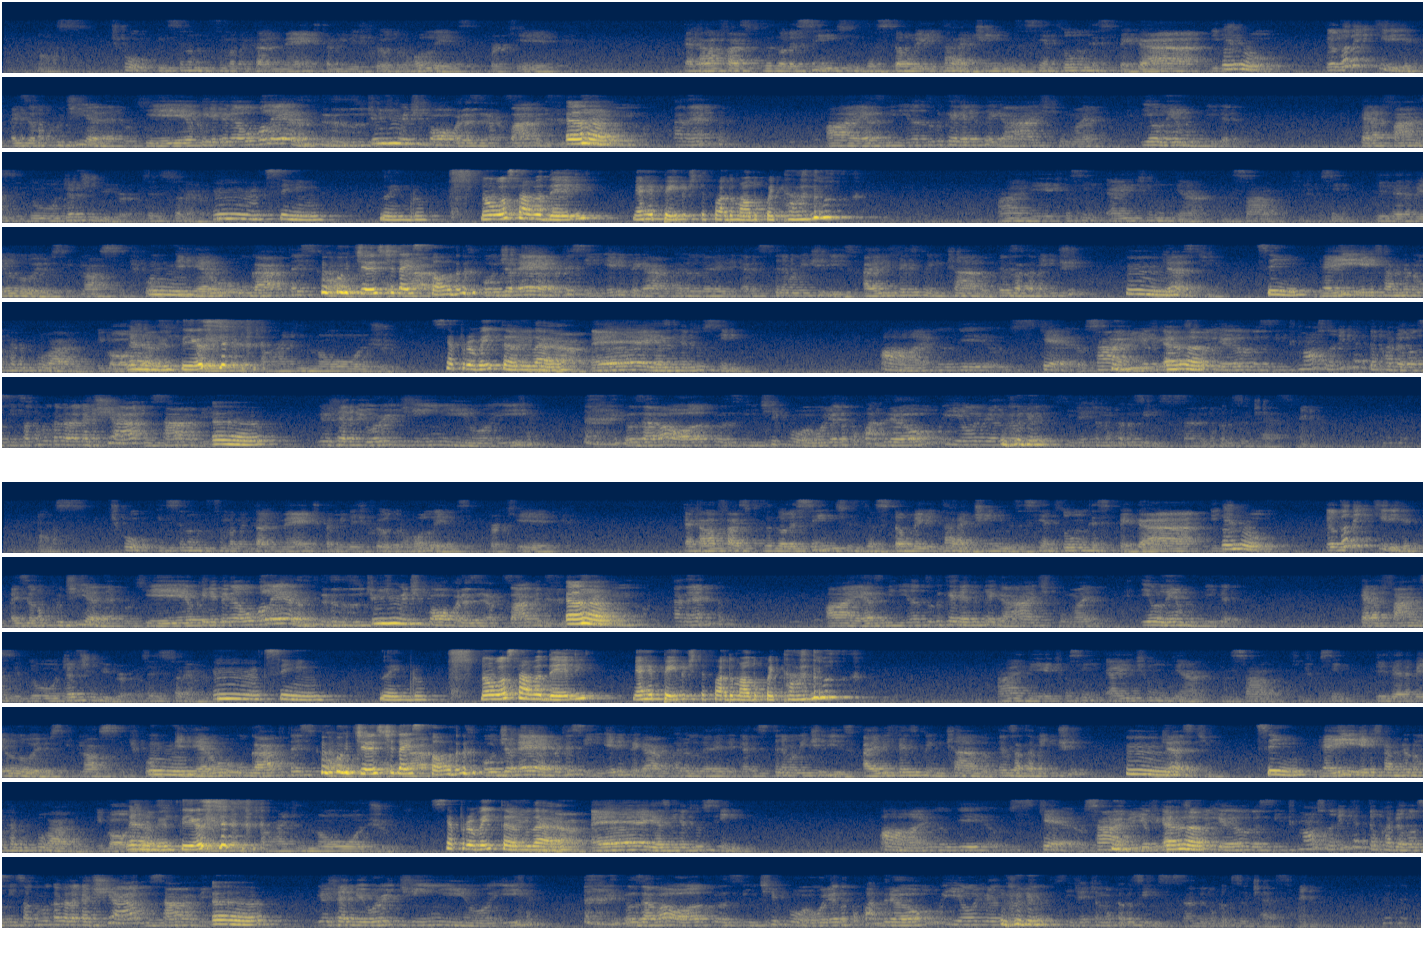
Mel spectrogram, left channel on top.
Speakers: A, on the right; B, on the right.
A: Nossa. Tipo, ensino fundamental e médio, pra mim, desde foi outro rolê, assim, porque. É aquela fase que os adolescentes já estão meio taradinhos, assim, é, todo mundo quer se pegar. E, tipo,
B: Uhum.
A: eu também queria, mas eu não podia, né? Porque eu queria pegar o goleiro <laughs> do time
B: Uhum.
A: de futebol, por exemplo, sabe?
B: Aham.
A: E eu não dá, né? Ai, as meninas tudo querendo pegar, tipo, mas. E eu lembro, amiga, que era a fase do Justin Bieber, não sei se você lembra.
B: Hum, sim. Lembro. Não gostava dele. Me arrependo de ter falado mal do coitado. <laughs>
A: Ai, amiga, tipo assim, aí tinha um piá na sala que, tipo assim, ele era meio loiro, assim. Nossa, tipo,
B: Hum.
A: ele era o, o gato da escola,
B: O Just
A: assim. Ou o
B: da
A: gato.
B: escola.
A: Ou de... É, porque assim, ele pegava, o cabelo dele era extremamente liso. Aí ele fez o penteado exatamente
B: Hum,
A: do Justin.
B: sim.
A: E aí ele ficava jogando o cabelo pro lado, igual
B: Ai,
A: o Justin.
B: meu Deus.
A: Aí eu
B: <laughs>
A: ficava tipo, ai, que nojo.
B: Se aproveitando
A: Aí ele pegava.
B: da.
A: É, e as meninas tudo assim. Ai, meu Deus, quero, sabe?
B: <laughs>
A: E eu ficava,
B: Aham,
A: tipo, olhando assim, tipo, nossa, eu também quero ter um cabelo assim, só que o meu cabelo é cacheado, sabe?
B: aham.
A: E eu já era meio gordinho, e <laughs> eu usava óculos, assim, tipo, olhando pro padrão e eu olha- me
B: <laughs>
A: olhando, assim, gente, eu nunca vou ser isso, sabe? Eu nunca vou ser o Jazzman.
